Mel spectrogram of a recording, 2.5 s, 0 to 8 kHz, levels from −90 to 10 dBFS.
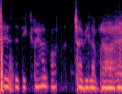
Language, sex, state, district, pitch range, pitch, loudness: Hindi, female, Chhattisgarh, Bilaspur, 215-235 Hz, 225 Hz, -20 LUFS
